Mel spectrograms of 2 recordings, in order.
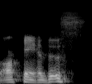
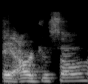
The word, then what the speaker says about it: Arkansas: You can be fined for saying this state name wrong. Really? So you need to say Arkansas instead of That's Arkansas. crazy.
